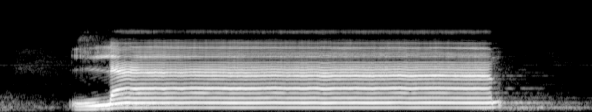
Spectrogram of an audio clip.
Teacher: जुबान का किनारा और अनया से सनाया तक के दांतों की जड़ से यह अदा होगा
